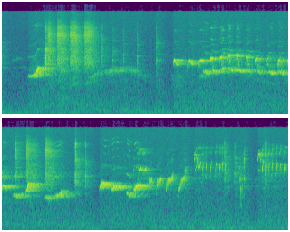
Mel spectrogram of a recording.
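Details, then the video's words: White-rumped shama from Medan in a burst-style 'tembakan' song: loud, rich whistled phrases, some rising and some falling, with short trills. Separate bursts are split by brief silences, and the phrases turn higher and more varied toward the end. "tembakan burung murai batu medan"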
